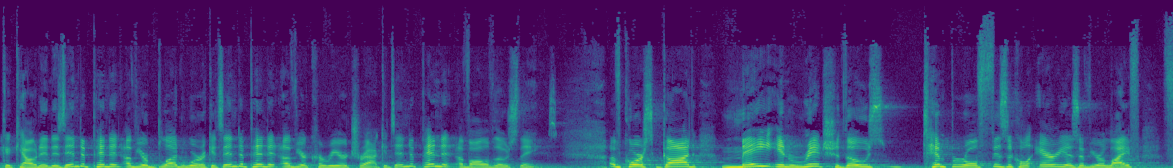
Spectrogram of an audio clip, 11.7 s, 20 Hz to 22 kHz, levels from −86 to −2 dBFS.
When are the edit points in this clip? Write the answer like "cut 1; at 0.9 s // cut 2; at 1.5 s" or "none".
none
